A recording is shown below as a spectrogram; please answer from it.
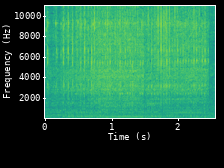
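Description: A sewing machine runs a continuous straight seam on pre-cut fabric for a table runner, a dense, steady mechanical whir with rapid stitching pulses, fairly close and loud throughout.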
